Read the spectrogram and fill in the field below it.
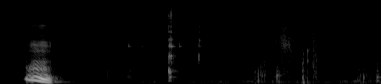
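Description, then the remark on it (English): A loud gulp with a short voiced sound at the start as someone sips and swallows the last of a bottle of Lucozade, a sugary drink, then a sharp click and a few quieter wet sipping and mouth noises trailing off. “Though I'll try to be a bit more positive, though that might turn out to be a little difficult as I am currently sipping the last of my sickness Lucozade.”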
